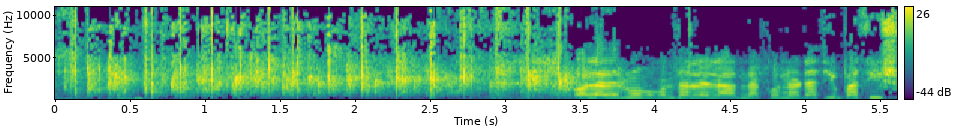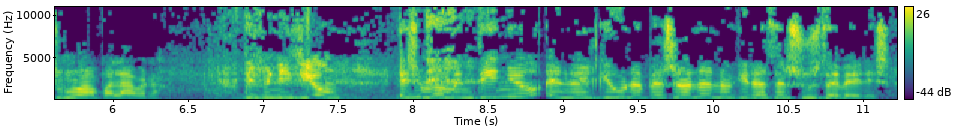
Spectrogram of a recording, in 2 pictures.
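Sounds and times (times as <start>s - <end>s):
crowd applauding: 0.0s - 3.6s
speech: 3.5s - 11.2s.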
